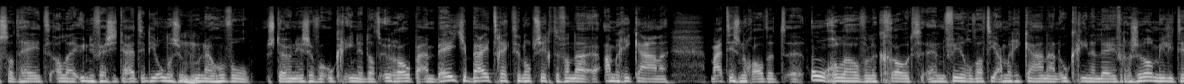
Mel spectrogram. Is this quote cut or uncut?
uncut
